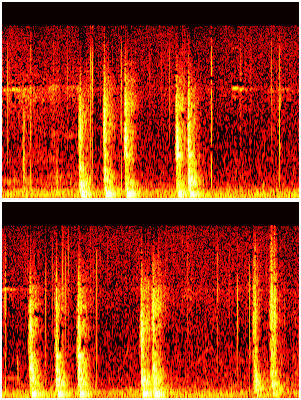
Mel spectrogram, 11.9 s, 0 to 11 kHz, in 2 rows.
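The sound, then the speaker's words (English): A coded knock on a back door, three long and two short, repeated in spaced groups of sharp raps with pauses between sets, heard on its own against quiet room tone. “Remember the code knock? Yeah. 3 long and 2 short.”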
